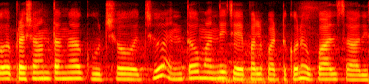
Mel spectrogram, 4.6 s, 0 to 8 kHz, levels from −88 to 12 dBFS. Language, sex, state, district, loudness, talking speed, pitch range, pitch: Telugu, female, Telangana, Nalgonda, -18 LUFS, 115 wpm, 185-210 Hz, 190 Hz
